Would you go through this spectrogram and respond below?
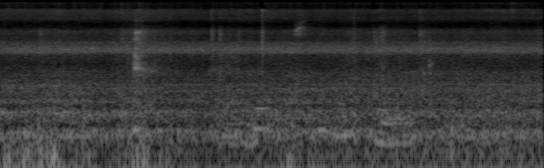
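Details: Colony hum from a hive of feral swarm bees, defensive and partly Africanized, as a new Italian queen is installed; a continuous low droning buzz with faint wavering tones and brief higher clicks.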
